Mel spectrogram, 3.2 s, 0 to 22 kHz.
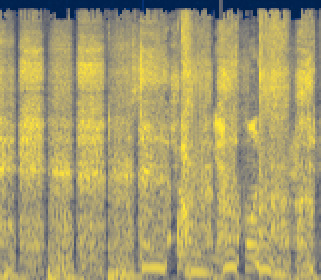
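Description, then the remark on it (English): A voice imitates the labored, gasping breathing of a video game character running low on air, with 30 seconds of air left: a run of loud, ragged breaths in an uneven rhythm, with strained low groaning tones creeping into the later breaths. “Whereas his breathing freaks you out more than the actual timer does.”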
